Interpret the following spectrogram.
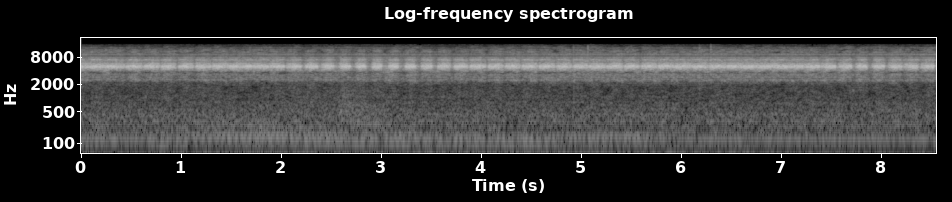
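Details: Cicada giving a sustained, piercing electric buzz with a steady rapid throb, unbroken from start to finish.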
